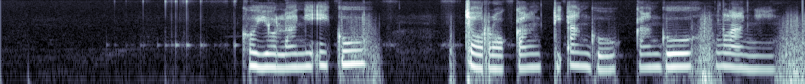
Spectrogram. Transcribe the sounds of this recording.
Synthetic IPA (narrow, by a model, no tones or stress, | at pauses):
ɡ̥ɔ̤jɔlaŋiʔiku | t͡ʃɔɾɔkaŋd̪̥i̤ʔaŋɡokaŋɡoŋəlaŋi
